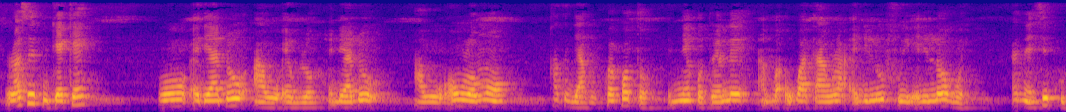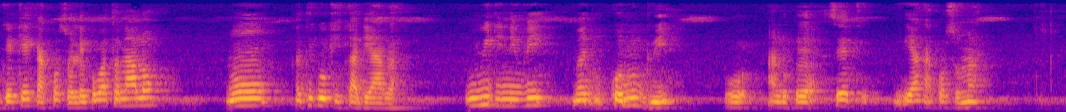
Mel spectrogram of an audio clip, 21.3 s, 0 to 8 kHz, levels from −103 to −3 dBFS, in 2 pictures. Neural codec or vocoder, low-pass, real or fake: none; 7.2 kHz; real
